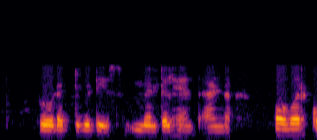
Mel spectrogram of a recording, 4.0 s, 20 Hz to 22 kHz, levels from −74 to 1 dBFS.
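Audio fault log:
throughout: Bluetooth CVSD headset codec, speech held to 300 Hz–3.6 kHz with nothing above 3.8 kHz, plus granular hiss and scratchy s sounds that plain telephone band-limiting lacks.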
